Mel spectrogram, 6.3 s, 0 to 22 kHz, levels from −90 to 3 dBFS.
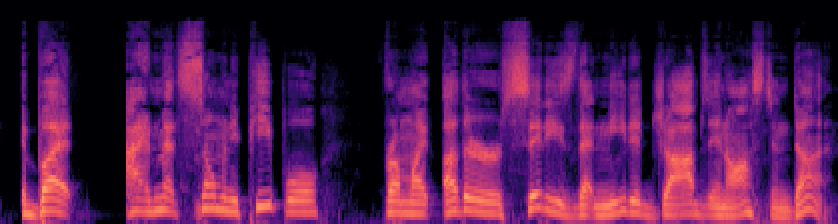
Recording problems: garbled, watery; slightly; nothing above 15 kHz

